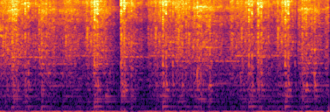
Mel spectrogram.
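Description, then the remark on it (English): A synth resonator set to a large wooden box body plays a dense, hissy, clattering texture with repeated hollow low thumps every fraction of a second, steady and fairly loud with no voices. “But I'm going to turn that down really quick so I can show you the sounds from the body section. So first up, we have a large wooden box,”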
